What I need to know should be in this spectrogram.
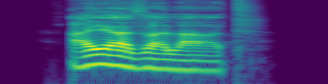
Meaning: egg salad
- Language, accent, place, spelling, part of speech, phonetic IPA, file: German, Germany, Berlin, Eiersalat, noun, [ˈaɪ̯ɐzaˌlaːt], De-Eiersalat.ogg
